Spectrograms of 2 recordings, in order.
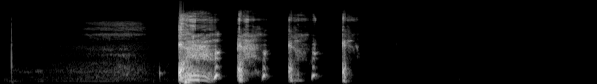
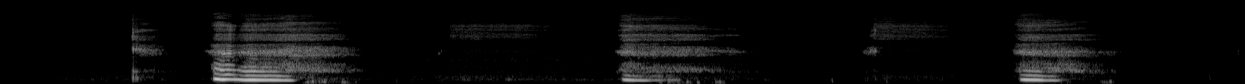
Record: {"cough_length": "6.0 s", "cough_amplitude": 32768, "cough_signal_mean_std_ratio": 0.27, "exhalation_length": "12.5 s", "exhalation_amplitude": 10432, "exhalation_signal_mean_std_ratio": 0.33, "survey_phase": "beta (2021-08-13 to 2022-03-07)", "age": "18-44", "gender": "Female", "wearing_mask": "No", "symptom_cough_any": true, "symptom_new_continuous_cough": true, "symptom_runny_or_blocked_nose": true, "symptom_sore_throat": true, "symptom_headache": true, "symptom_onset": "6 days", "smoker_status": "Never smoked", "respiratory_condition_asthma": true, "respiratory_condition_other": false, "recruitment_source": "Test and Trace", "submission_delay": "2 days", "covid_test_result": "Positive", "covid_test_method": "RT-qPCR", "covid_ct_value": 27.7, "covid_ct_gene": "ORF1ab gene"}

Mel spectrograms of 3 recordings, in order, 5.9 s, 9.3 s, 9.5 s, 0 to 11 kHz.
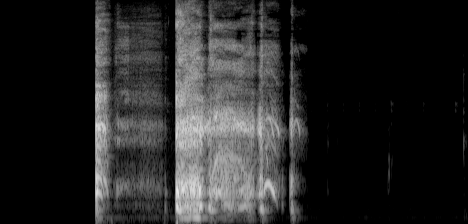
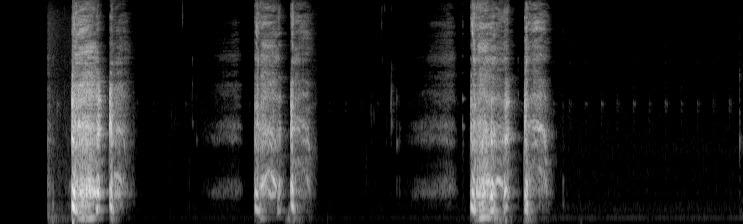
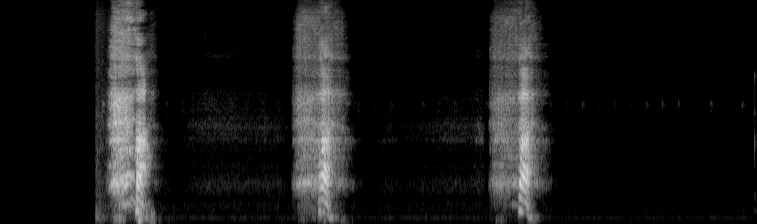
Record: {"cough_length": "5.9 s", "cough_amplitude": 32767, "cough_signal_mean_std_ratio": 0.34, "three_cough_length": "9.3 s", "three_cough_amplitude": 32768, "three_cough_signal_mean_std_ratio": 0.29, "exhalation_length": "9.5 s", "exhalation_amplitude": 28149, "exhalation_signal_mean_std_ratio": 0.24, "survey_phase": "alpha (2021-03-01 to 2021-08-12)", "age": "65+", "gender": "Male", "wearing_mask": "No", "symptom_headache": true, "smoker_status": "Ex-smoker", "respiratory_condition_asthma": false, "respiratory_condition_other": false, "recruitment_source": "Test and Trace", "submission_delay": "2 days", "covid_test_result": "Positive", "covid_test_method": "LFT"}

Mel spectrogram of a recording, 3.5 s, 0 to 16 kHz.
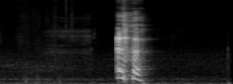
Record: {"cough_length": "3.5 s", "cough_amplitude": 15086, "cough_signal_mean_std_ratio": 0.24, "survey_phase": "alpha (2021-03-01 to 2021-08-12)", "age": "45-64", "gender": "Female", "wearing_mask": "No", "symptom_none": true, "smoker_status": "Never smoked", "respiratory_condition_asthma": false, "respiratory_condition_other": false, "recruitment_source": "REACT", "submission_delay": "3 days", "covid_test_result": "Negative", "covid_test_method": "RT-qPCR"}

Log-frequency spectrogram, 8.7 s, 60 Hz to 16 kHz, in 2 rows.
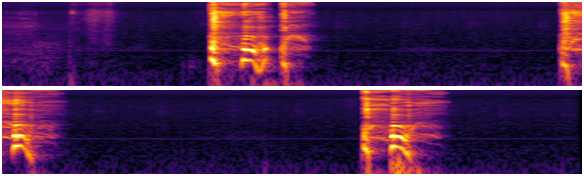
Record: {"three_cough_length": "8.7 s", "three_cough_amplitude": 12804, "three_cough_signal_mean_std_ratio": 0.21, "survey_phase": "beta (2021-08-13 to 2022-03-07)", "age": "45-64", "gender": "Female", "wearing_mask": "No", "symptom_none": true, "smoker_status": "Never smoked", "respiratory_condition_asthma": false, "respiratory_condition_other": false, "recruitment_source": "REACT", "submission_delay": "4 days", "covid_test_result": "Negative", "covid_test_method": "RT-qPCR"}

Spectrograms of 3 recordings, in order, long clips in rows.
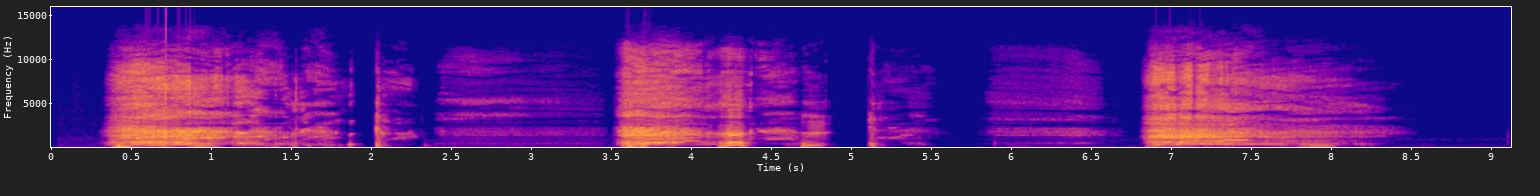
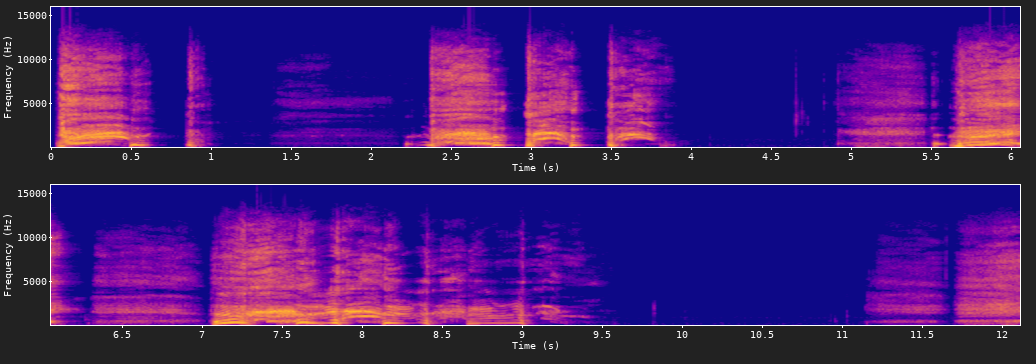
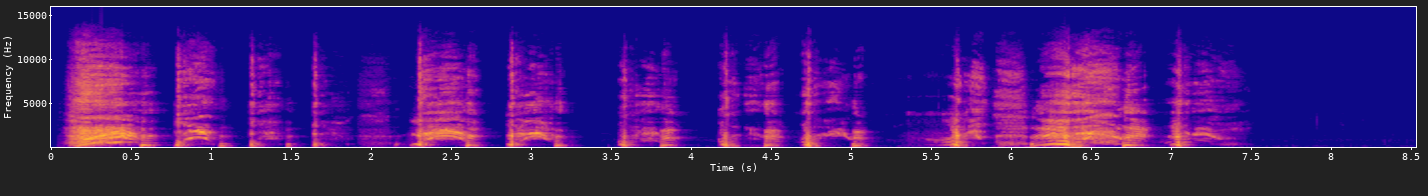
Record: {"exhalation_length": "9.1 s", "exhalation_amplitude": 32767, "exhalation_signal_mean_std_ratio": 0.45, "three_cough_length": "12.1 s", "three_cough_amplitude": 29777, "three_cough_signal_mean_std_ratio": 0.47, "cough_length": "8.5 s", "cough_amplitude": 28609, "cough_signal_mean_std_ratio": 0.44, "survey_phase": "beta (2021-08-13 to 2022-03-07)", "age": "45-64", "gender": "Male", "wearing_mask": "No", "symptom_cough_any": true, "symptom_runny_or_blocked_nose": true, "symptom_shortness_of_breath": true, "symptom_fatigue": true, "symptom_other": true, "symptom_onset": "4 days", "smoker_status": "Ex-smoker", "respiratory_condition_asthma": false, "respiratory_condition_other": false, "recruitment_source": "Test and Trace", "submission_delay": "2 days", "covid_test_result": "Positive", "covid_test_method": "RT-qPCR", "covid_ct_value": 17.3, "covid_ct_gene": "ORF1ab gene"}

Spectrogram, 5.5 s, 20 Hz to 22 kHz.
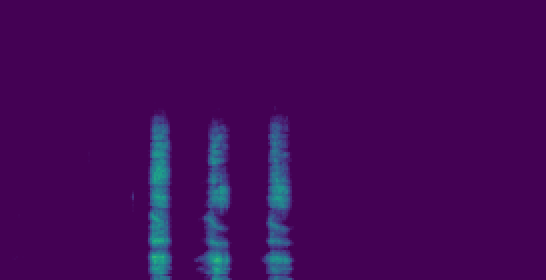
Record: {"exhalation_length": "5.5 s", "exhalation_amplitude": 16926, "exhalation_signal_mean_std_ratio": 0.24, "survey_phase": "beta (2021-08-13 to 2022-03-07)", "age": "18-44", "gender": "Female", "wearing_mask": "No", "symptom_cough_any": true, "symptom_runny_or_blocked_nose": true, "symptom_sore_throat": true, "symptom_fatigue": true, "symptom_headache": true, "symptom_change_to_sense_of_smell_or_taste": true, "symptom_loss_of_taste": true, "symptom_onset": "3 days", "smoker_status": "Never smoked", "respiratory_condition_asthma": false, "respiratory_condition_other": false, "recruitment_source": "Test and Trace", "submission_delay": "2 days", "covid_test_result": "Positive", "covid_test_method": "RT-qPCR", "covid_ct_value": 29.7, "covid_ct_gene": "ORF1ab gene", "covid_ct_mean": 30.0, "covid_viral_load": "140 copies/ml", "covid_viral_load_category": "Minimal viral load (< 10K copies/ml)"}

